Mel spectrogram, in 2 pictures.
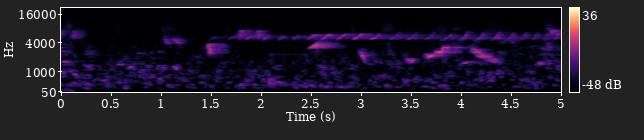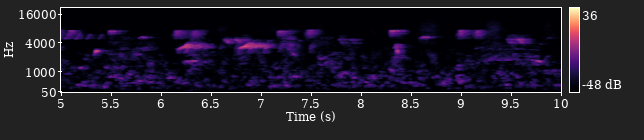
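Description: Several songbirds chirping and whistling. A rapid high trill runs from about two to five and a half seconds in, among shorter chirps.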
